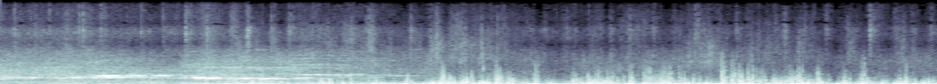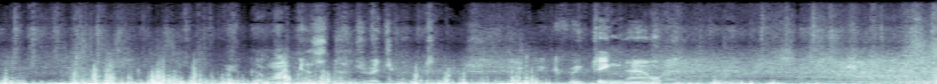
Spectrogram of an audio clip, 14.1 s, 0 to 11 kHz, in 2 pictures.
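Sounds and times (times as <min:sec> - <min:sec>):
faint steady tones: 0:00.0 - 0:05.6
wind buffeting microphone: 0:00.0 - 0:14.0.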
